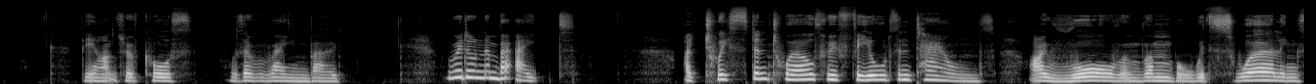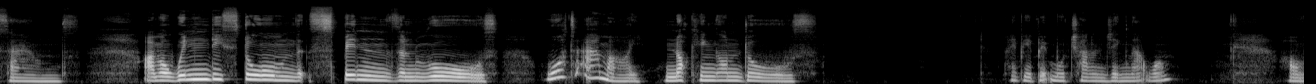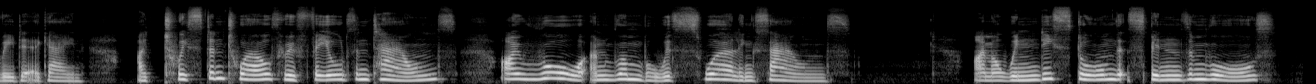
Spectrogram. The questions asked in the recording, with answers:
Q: What am I knocking on doors?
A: It was a tornado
